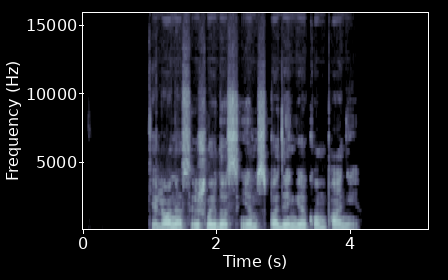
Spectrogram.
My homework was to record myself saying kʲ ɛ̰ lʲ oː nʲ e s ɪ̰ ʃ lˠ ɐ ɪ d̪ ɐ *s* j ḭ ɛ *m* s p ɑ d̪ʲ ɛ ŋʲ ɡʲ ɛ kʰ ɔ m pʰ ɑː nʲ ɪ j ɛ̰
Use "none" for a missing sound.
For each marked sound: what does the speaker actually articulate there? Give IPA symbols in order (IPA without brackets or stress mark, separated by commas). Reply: s, m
